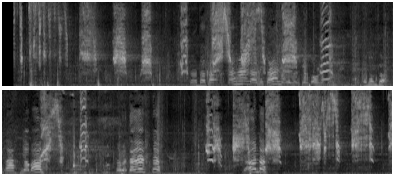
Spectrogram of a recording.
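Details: Young chimpanzee Gina cries as her carer tries to go home, pleading for her to stay: repeated wavering whimpers rising and falling, mixed with harsh high screeching bursts, with brief pauses between outbursts.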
